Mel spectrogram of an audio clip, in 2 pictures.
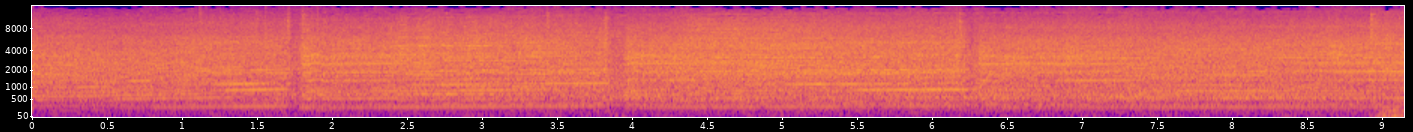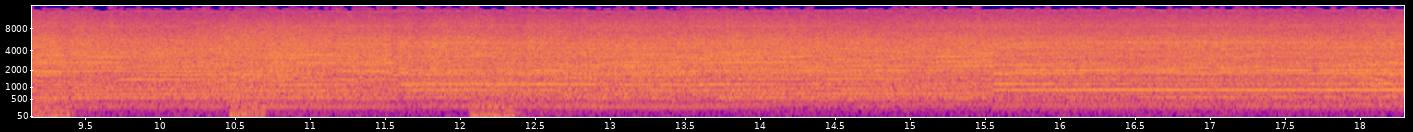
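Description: A racing car engine screams at high revs, rising in pitch through the gears.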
